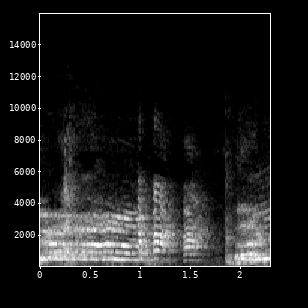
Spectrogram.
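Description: A person laughing hard: one long, high, held laugh for about a second, then breaking into shorter peals.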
